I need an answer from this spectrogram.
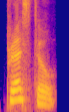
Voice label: "presto", Indian; Dictionary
